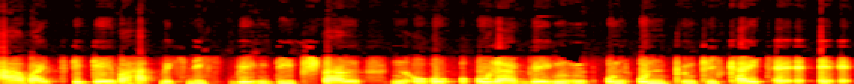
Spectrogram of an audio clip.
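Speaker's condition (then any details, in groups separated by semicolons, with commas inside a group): Stuttering; stuttering noticed at age 10, lifelong, several therapies incl. breathing therapy from Holland, only partial improvement; age 61, still stutters, audible on call; not fluent, at worst only one word out in half a day; repeated sounds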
